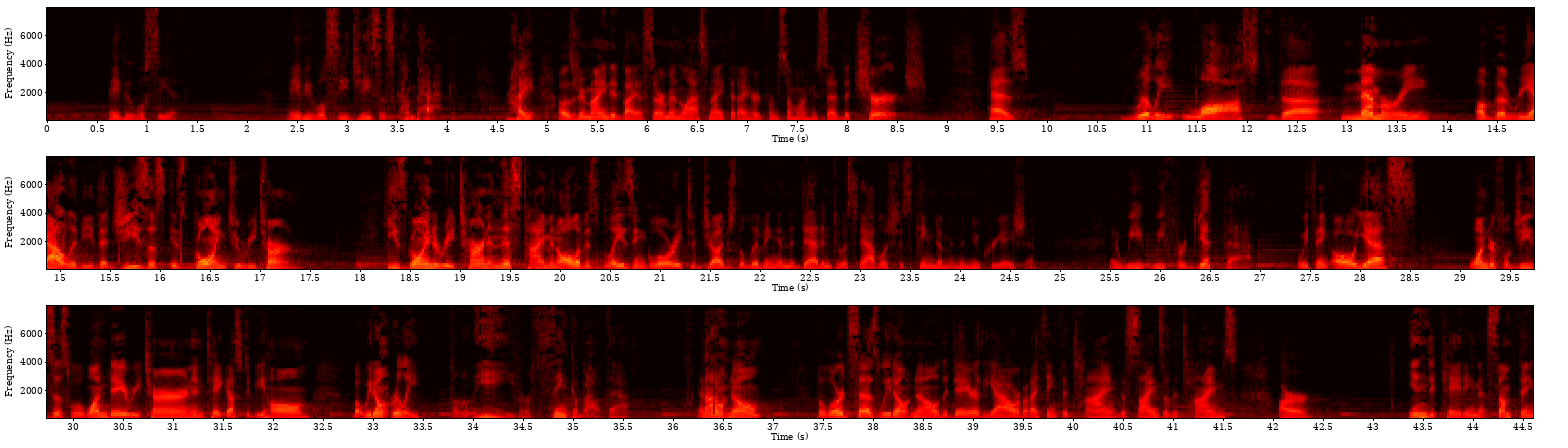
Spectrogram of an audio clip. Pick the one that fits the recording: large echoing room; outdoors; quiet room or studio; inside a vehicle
large echoing room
